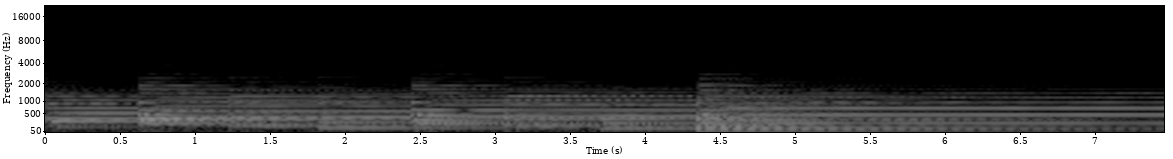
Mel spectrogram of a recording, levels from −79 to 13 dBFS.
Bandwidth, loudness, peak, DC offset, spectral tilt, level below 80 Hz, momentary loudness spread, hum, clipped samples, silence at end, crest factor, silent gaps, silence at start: 4.1 kHz; -41 LUFS; -24 dBFS; under 0.1%; -9 dB/octave; -58 dBFS; 7 LU; none; under 0.1%; 0 s; 16 dB; none; 0 s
